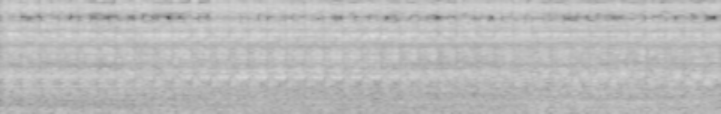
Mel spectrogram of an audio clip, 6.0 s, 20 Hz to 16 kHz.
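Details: 2006 Ford F-350 Lariat, 6.0L diesel, 6-speed manual, 4WD, 252k miles, factory head bolts, EGR valve in place, cooler rerouted, newer-looking turbo: even diesel clatter at steady idle without misses, surging or heavy knock; normal, healthy idle.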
